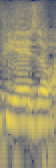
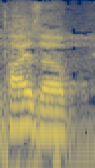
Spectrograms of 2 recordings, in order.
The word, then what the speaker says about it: piezo: It uses, okay, how do you pronounce it? Piezo. He says piezo, I said piezo.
